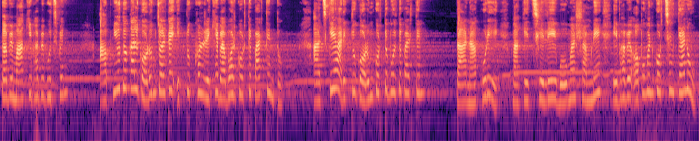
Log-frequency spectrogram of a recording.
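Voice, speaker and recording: Woman performing bold young wife, indignant, pointed questions, very high voice, story drama, music behind. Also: a little slow, a bit bright. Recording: long reverb, background music.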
